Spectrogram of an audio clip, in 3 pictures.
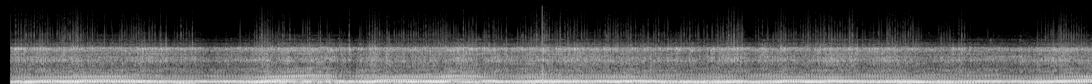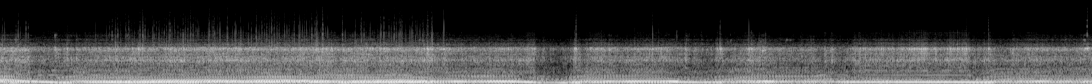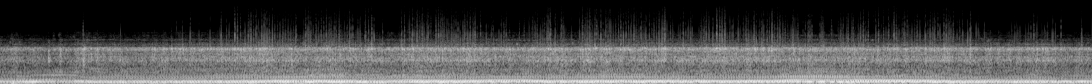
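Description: Engine of an off-road vehicle, heard on board while it drives a rough dirt trail, its pitch rising and falling with the throttle and dipping briefly a few times in the middle. A steady high whine runs along with it.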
